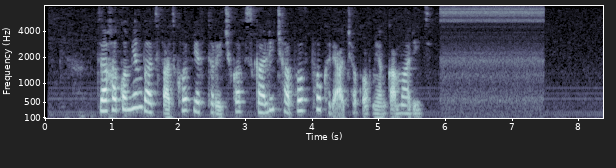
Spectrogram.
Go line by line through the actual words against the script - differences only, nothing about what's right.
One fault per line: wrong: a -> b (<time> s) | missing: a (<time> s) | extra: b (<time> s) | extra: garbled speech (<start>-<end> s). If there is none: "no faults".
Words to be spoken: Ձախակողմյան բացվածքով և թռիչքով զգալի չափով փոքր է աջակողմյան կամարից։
no faults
